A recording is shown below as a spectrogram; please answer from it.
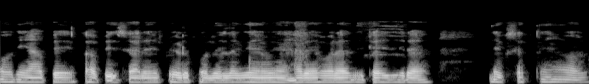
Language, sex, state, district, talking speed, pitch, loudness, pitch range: Hindi, male, Bihar, Araria, 195 wpm, 105 Hz, -15 LUFS, 105-110 Hz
